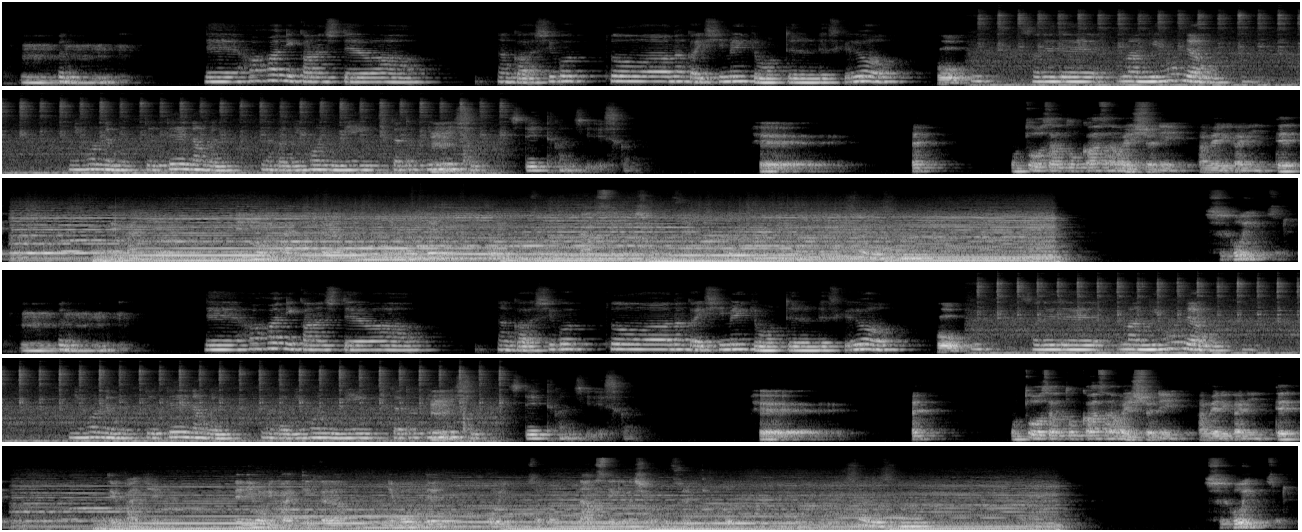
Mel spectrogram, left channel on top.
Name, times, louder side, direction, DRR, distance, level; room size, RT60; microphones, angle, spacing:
voice 1, 0.2-1.3 9.3-9.6 17.2-17.5 20.5-21.2 22.1-22.3 23.1-25.9 27.0-27.6 28.2-29.5 29.7-30.4 30.8-33.3 36.1-36.6 38.0-38.7, right 2 dB, 90° right, -1 dB, 0.9 m, -22 dB
voice 2, 2.0-4.2 5.0-5.7 6.1-8.9 9.7-9.8 10.3-12.5 13.6-15.3 15.6-17.6 18.2-19.1 34.4-35.3, right 1 dB, ahead, -2 dB, 0.6 m, -19 dB
Clock, 9.6-18.0, right 2 dB, 60° right, 0.8 m, -32 dB
sound 1, 26.0-36.5, left 3 dB, 70° left, 0.3 m, -17 dB
3.3 x 2.5 x 3.2 m, 0.63 s
head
